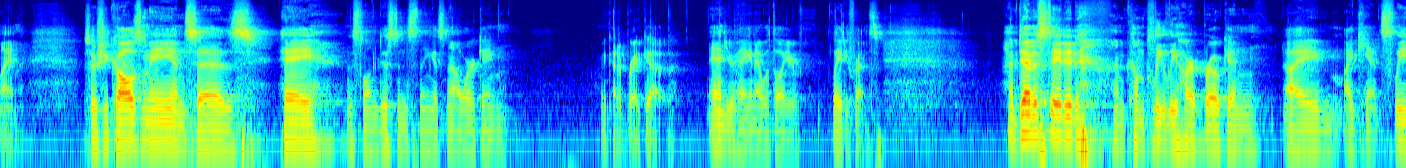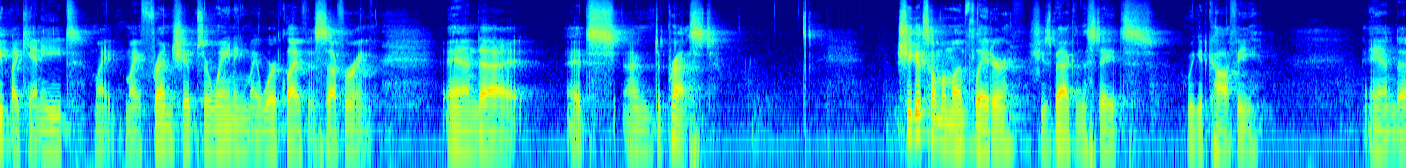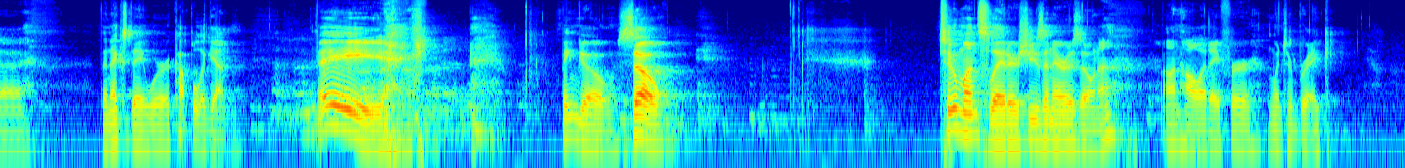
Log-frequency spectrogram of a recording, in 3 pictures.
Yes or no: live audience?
yes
